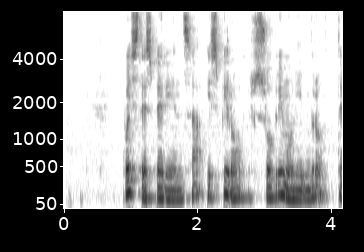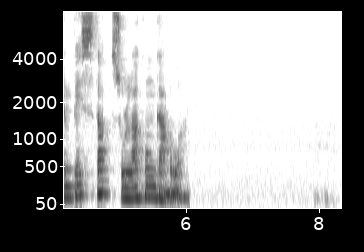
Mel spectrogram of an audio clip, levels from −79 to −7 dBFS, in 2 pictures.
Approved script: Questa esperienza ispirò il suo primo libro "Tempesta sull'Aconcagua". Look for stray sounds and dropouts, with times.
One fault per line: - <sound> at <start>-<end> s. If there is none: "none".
none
